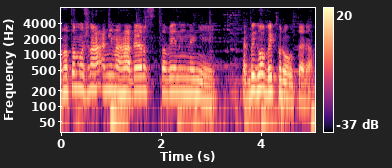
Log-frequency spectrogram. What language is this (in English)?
Czech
